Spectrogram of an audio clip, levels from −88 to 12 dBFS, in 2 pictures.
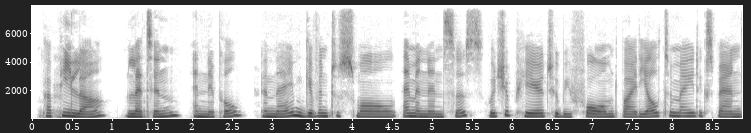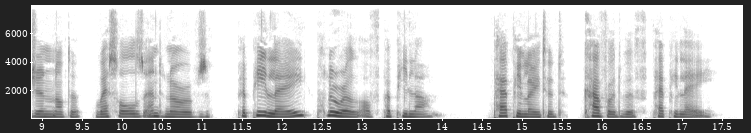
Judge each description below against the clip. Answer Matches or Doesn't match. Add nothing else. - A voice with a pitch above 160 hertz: Matches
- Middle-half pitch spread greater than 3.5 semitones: Doesn't match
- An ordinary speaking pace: Doesn't match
